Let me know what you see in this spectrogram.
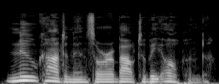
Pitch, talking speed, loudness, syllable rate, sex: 125 Hz, 190 wpm, -17 LUFS, 6.5 syllables/s, male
